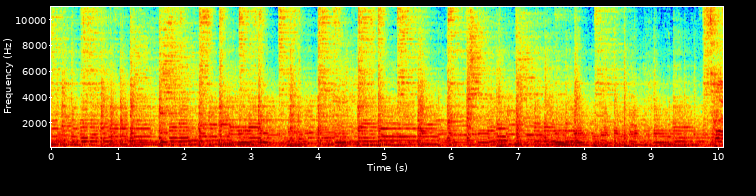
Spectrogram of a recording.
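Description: Live band playing an instrumental passage, with guitar and drums keeping a steady beat.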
